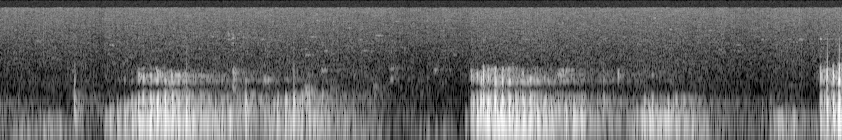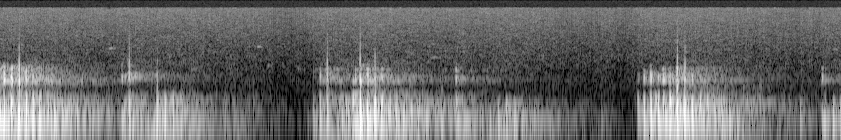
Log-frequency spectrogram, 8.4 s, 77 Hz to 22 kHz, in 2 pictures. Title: 10 Minutes Of Cat Purring Sound With Reverb Effect | Asmr For Sleep | How Do You Snore A Cat?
